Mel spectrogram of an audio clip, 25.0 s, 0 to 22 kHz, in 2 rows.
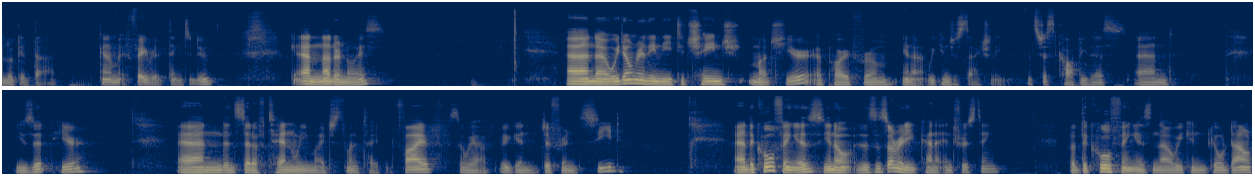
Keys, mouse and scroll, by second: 0.0-0.8 typing, 1.1 click, 2.2-3.3 drag, 3.5 click, 9.0 click, 9.3 click, 9.5 Delete, 10.1 ctrl+click, 10.5-11.2 typing, 11.6 ctrl+click, 12.7 click, 13.4 click, 13.8 click, 13.9-14.7 typing, 14.7 click, 15.1 click, 15.7 click, 18.6 click, 19.4 click, 20.1 click, 20.6-22.6 typing, 23.1 click, 23.7 click, 24.5 click.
